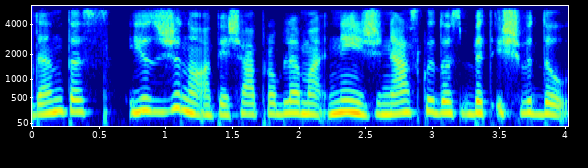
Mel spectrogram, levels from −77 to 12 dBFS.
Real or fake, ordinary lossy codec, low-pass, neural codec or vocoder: real; MP3, 48 kbps; 5.4 kHz; none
